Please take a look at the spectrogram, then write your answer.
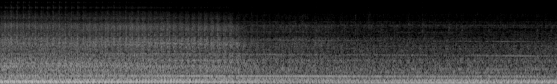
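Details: Blomberg washing machine abnormally loud during spin: heavy droning rumble with a steady beat about four times a second; cause unknown, warranty repair requested.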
